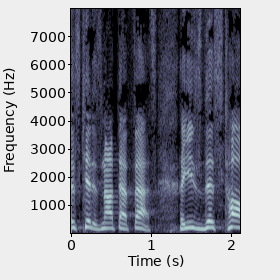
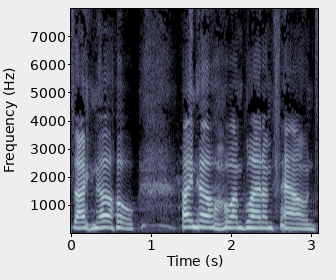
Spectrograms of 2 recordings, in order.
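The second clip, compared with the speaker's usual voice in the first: put-on very slow tearful sobbing, crying through tears. A pastor retells finding a lost family member, imitating Asher crying. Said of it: "through his tears, he goes".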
